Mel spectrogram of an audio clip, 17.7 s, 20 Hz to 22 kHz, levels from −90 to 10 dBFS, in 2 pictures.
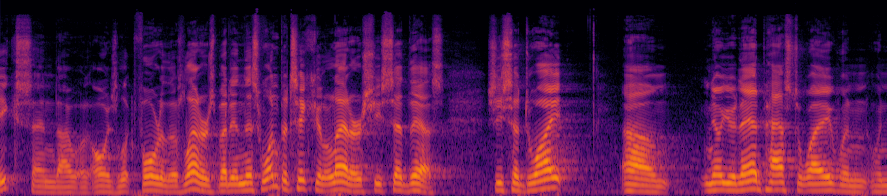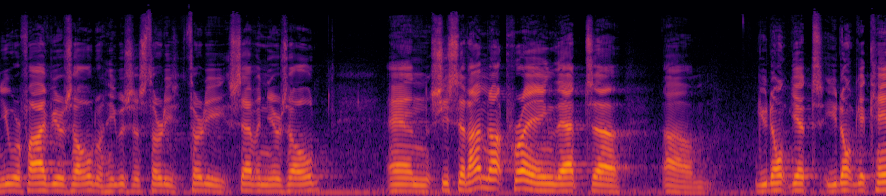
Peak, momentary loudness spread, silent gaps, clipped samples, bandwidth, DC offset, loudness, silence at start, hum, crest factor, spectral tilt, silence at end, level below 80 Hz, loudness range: -2 dBFS; 11 LU; none; under 0.1%; 17 kHz; under 0.1%; -21 LUFS; 0 s; none; 18 dB; -4.5 dB/octave; 0 s; -56 dBFS; 3 LU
